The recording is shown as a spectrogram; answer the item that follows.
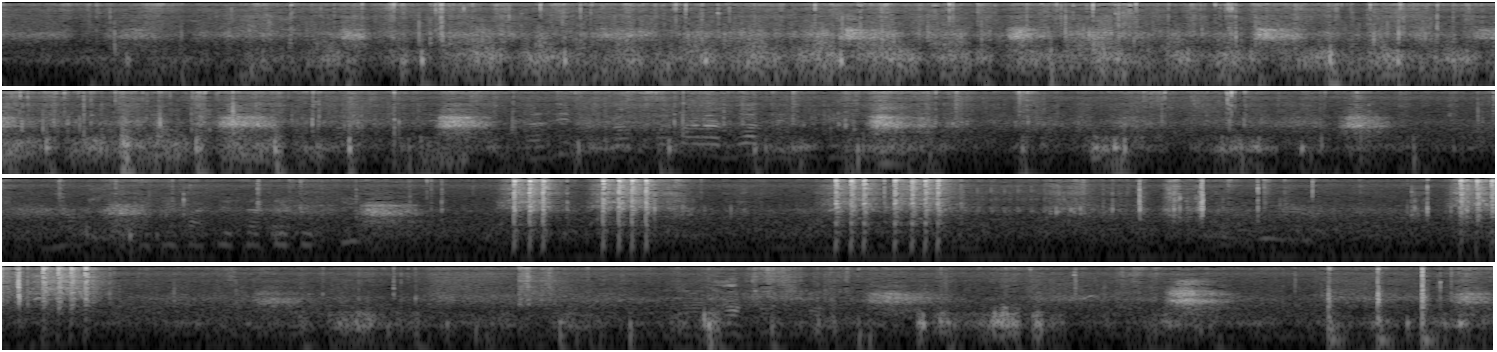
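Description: Footsteps over grass in a steady rhythm, then three short bursts of automatic airsoft gunfire, each a rapid string of shots, about two-thirds of the way through.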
